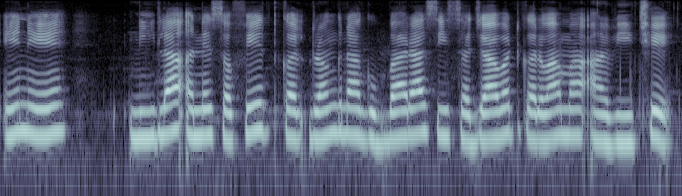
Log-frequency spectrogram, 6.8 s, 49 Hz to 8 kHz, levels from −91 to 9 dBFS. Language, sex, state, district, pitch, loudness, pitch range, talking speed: Gujarati, female, Gujarat, Valsad, 230 Hz, -17 LUFS, 215-245 Hz, 105 wpm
